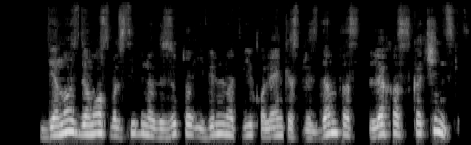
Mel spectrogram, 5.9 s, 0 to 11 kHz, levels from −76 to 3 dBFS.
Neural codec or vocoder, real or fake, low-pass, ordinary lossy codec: none; real; 9.9 kHz; AAC, 32 kbps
